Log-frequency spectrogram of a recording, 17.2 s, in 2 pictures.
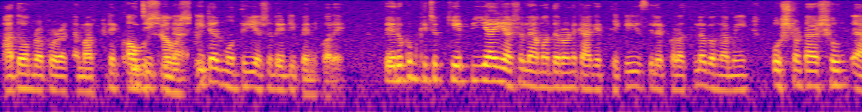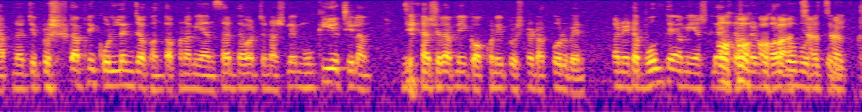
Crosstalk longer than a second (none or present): present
